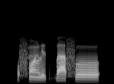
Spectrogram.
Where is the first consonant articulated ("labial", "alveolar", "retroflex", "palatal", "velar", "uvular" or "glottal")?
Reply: labial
